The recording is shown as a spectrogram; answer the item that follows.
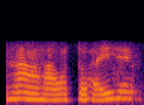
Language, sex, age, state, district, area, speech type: Hindi, female, 45-60, Uttar Pradesh, Hardoi, rural, conversation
